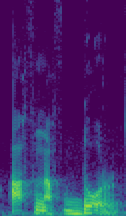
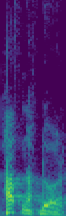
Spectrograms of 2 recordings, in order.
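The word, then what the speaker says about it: Hafnarfjörður: should be Afnafdor. Hafnafdor. Hafnafdor. That's the pronunciation.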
